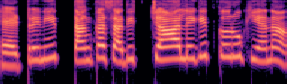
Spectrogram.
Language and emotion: Goan Konkani, angry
